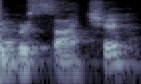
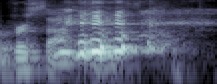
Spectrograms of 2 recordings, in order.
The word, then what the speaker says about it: Versace: uh Dylan Blue by Versace or Versace Versace whichever pronunciation you prefer again not sponsored with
